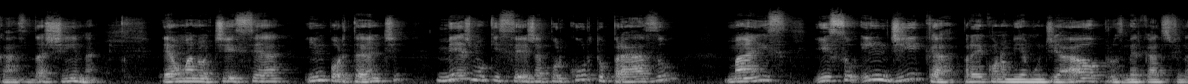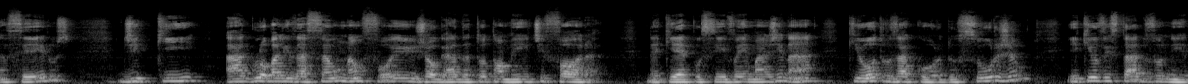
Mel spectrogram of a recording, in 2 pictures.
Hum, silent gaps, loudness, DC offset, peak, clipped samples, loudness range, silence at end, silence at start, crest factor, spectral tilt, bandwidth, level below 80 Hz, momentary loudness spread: none; none; -27 LUFS; under 0.1%; -8 dBFS; under 0.1%; 4 LU; 0 s; 0 s; 20 dB; -4 dB/octave; 13.5 kHz; -60 dBFS; 11 LU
